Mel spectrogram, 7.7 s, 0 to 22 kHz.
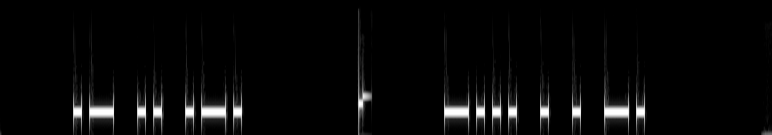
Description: Morse code, heard as a keyed tone, about 15 wpm, 700 Hz. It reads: AIR BEEN
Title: Sets of 2 Words - New Word Drill - 15wpm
